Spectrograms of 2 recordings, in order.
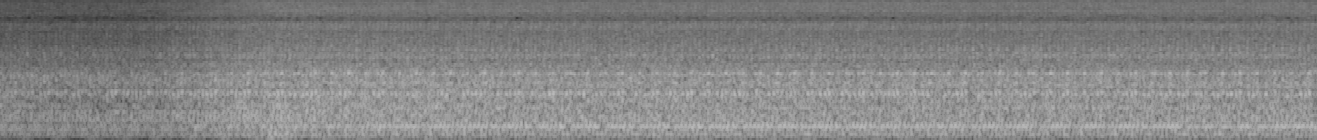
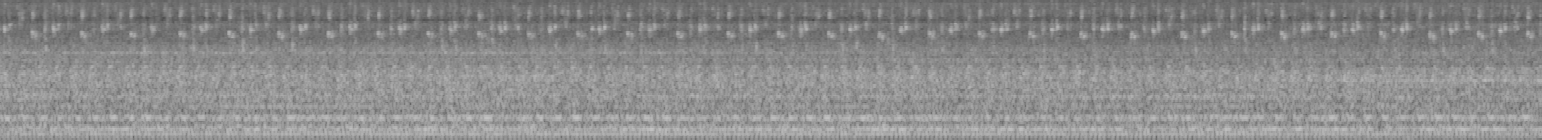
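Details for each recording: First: Mitsubishi Lancer X running cold on gas after replacing a crankshaft pulley with broken rubber, the cause of a loud engine knock: steady idle with no knocking, slightly uneven from the gas and the cold; normal idle. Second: Mitsubishi Lancer X idling, oil spraying; rapid uneven knock about four times a second; crankshaft pulley damper rubber broken, vibration loosened the bolt (came off by hand), pulley replaced.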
